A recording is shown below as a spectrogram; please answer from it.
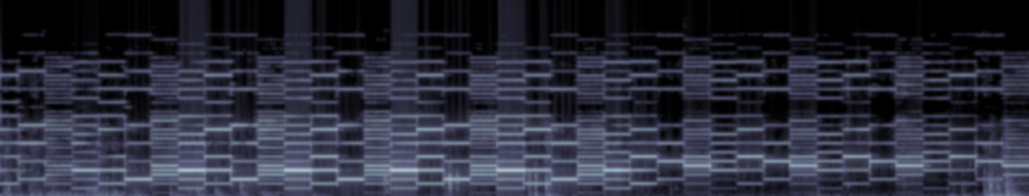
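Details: Battery-powered nickel-strip spot welder beeping continuously after being switched on: high electronic beeps in a steady stepping pattern, about one cycle per second; OLED shows no message, and the owner suspects low-cell over-discharge protection, unconfirmed.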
